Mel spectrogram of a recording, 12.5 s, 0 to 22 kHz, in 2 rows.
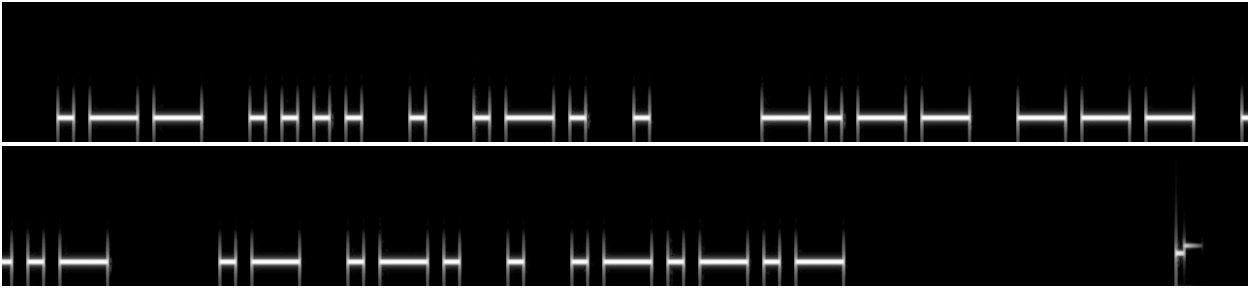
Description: Morse code, heard as a keyed tone, about 15 wpm, 700 Hz. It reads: WHERE YOU ARE.
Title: Sentences from Top 500 Words 15wpm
